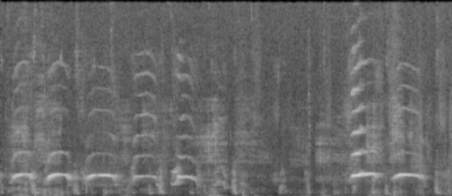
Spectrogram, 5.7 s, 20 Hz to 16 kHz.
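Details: Nine-day-old Labrador Retriever puppies of a litter born 22 February 2017 give shrill arched whimpers, short squeals repeated about twice a second, then a quieter pause before another pair of loud whines.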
